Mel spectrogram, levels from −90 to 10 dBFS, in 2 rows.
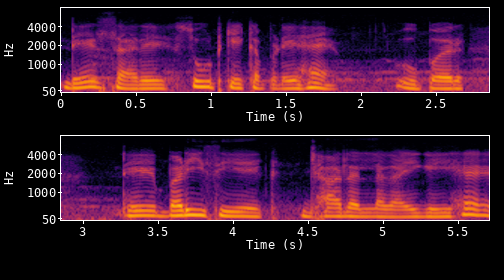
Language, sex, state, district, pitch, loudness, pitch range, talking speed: Hindi, male, Chhattisgarh, Bastar, 155 Hz, -17 LUFS, 135-175 Hz, 145 wpm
